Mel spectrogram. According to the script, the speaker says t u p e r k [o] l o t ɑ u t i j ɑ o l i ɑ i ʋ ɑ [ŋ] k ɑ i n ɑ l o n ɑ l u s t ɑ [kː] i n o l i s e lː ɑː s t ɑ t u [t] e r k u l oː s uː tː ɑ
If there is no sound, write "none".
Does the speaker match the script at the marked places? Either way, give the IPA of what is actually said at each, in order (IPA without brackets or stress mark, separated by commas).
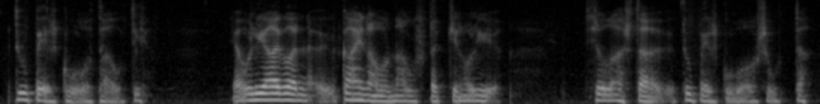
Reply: u, n, kː, p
